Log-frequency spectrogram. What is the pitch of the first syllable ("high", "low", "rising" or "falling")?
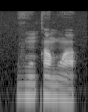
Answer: high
